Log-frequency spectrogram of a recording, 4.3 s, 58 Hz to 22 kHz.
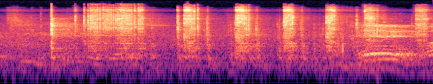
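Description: A 5/8 ratchet clicks through several short, uneven bursts of close, sharp mechanical ticking, with faint background noise around it and no clear speech.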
